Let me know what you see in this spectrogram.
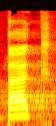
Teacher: Ini huruf kaf sukun, cara bacanya ditekan kemudian dialirkan dengan desis angin yang agak samar-samar. Tak, ya, ada bunyi anginnya karena kaf ini bagian daripada sifat hamas.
